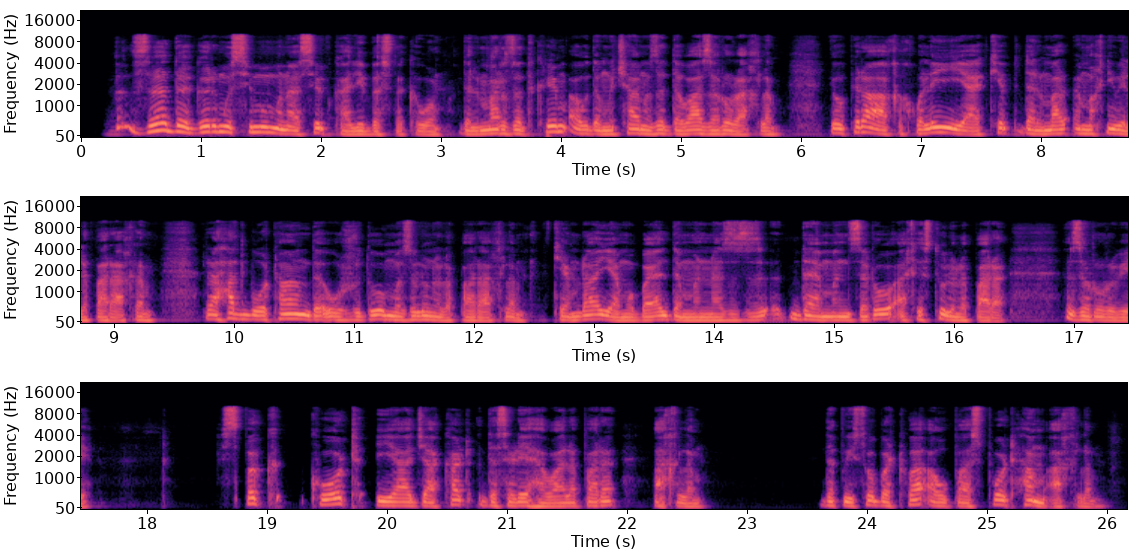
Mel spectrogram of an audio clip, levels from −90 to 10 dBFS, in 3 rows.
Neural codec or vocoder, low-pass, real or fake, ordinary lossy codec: none; 9.9 kHz; real; none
